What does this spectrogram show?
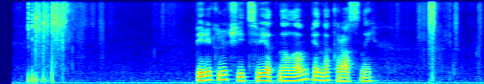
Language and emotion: Russian, neutral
